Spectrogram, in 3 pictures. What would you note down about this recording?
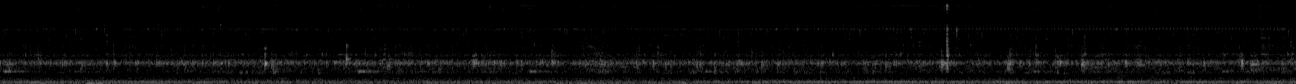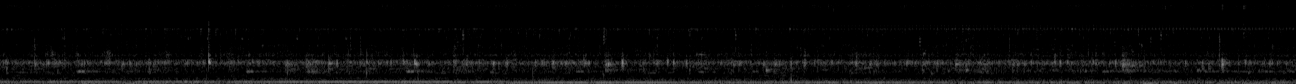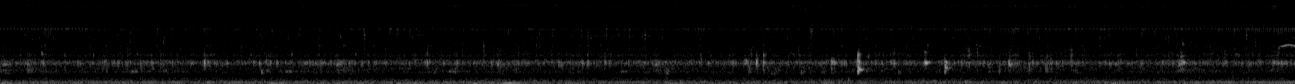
Hydrophone in Greverna port, some small motor boat arrives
